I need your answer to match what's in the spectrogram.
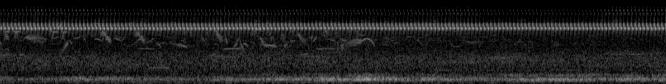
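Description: A common grasshopper warbler reels steadily: a high, dry, insect-like trill that runs on without a break. Other small birds call faintly, over a low rumble of background noise.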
